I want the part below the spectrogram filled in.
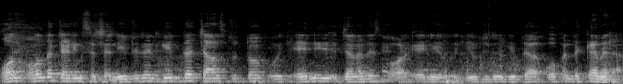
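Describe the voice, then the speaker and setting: With audible room echo and noticeable background noise, a man speaks at a medium pitch with fairly even intonation and hardly any pauses. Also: fairly quick pace. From Bangladesh. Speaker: journalist. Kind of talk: press conference questions.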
